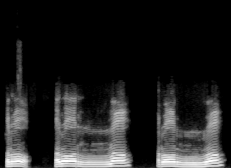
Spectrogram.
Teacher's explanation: Hati-hati takrirnya. Jangan terlalu banyak getaran.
